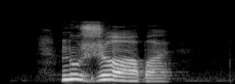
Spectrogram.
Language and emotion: Russian, angry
